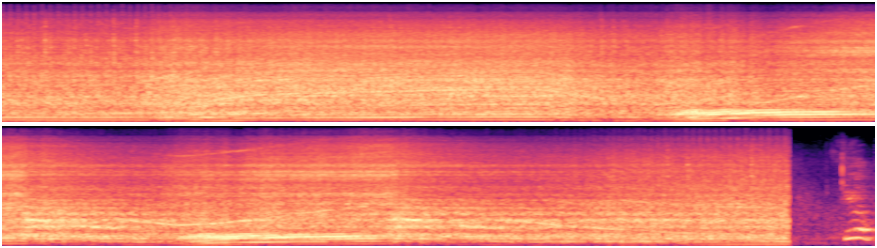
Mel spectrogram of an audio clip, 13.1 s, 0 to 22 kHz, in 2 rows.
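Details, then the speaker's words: Merkur XR4Ti, 95,000 miles, sat five years (died when hot), free-revving in neutral without load: flares fast on each rev with turbo spool rising quickly, then falls back; suspected retarded ignition timing. "when I rev it in neutral with no load on it the turbo spool is up really quick which it really shouldn't do"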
